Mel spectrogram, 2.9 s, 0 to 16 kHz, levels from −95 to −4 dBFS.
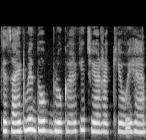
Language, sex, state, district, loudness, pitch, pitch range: Hindi, female, Jharkhand, Ranchi, -14 LUFS, 230 Hz, 225-250 Hz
